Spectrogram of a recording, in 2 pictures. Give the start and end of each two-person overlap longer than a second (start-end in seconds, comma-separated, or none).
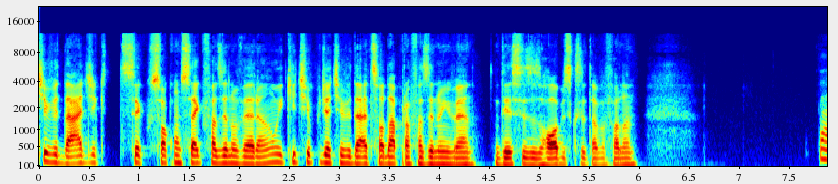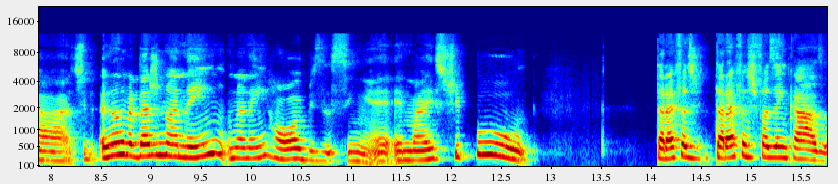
none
